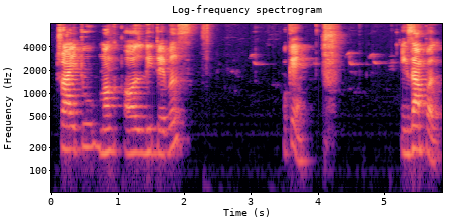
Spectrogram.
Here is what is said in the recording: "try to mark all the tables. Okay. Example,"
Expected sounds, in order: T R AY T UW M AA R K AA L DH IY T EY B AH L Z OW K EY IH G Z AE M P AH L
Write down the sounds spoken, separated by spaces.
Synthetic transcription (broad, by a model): T R AY T UW M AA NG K AA L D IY T EY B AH L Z OW K EY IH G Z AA M P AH L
